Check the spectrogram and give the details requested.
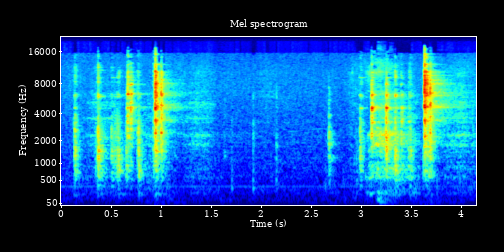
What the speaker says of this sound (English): when you go to tighten those up, it's a 1-inch wrench, and get them good and snug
